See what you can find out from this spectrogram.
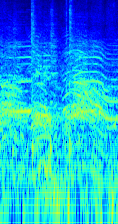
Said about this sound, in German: Der Vormittag in der Innenstadt von San Francisco. Demonstrierende versuchen APEC-Teilnehmern den Weg zum Kongresszentrum zu versperren.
